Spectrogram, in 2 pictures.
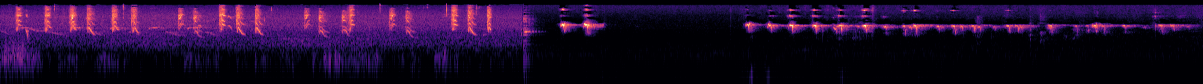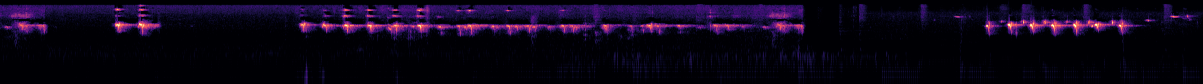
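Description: Birds chirping: a dense chorus of overlapping chirps cuts off abruptly about five seconds in. After that a bird sings rapid high trills, repeated in phrases of a few seconds with short silences between.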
